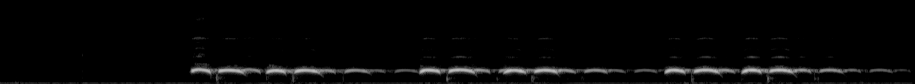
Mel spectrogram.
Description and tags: llamada vanessa v1
cell, message, call, ring, cellphone, phone, UEM, alert, mobile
